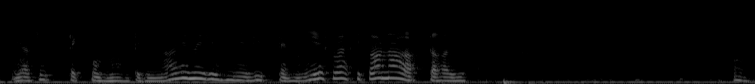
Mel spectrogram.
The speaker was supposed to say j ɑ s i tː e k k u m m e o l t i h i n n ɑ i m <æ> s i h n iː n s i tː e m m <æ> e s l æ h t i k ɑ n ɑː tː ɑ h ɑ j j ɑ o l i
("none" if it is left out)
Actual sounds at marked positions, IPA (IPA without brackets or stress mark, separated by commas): i, i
